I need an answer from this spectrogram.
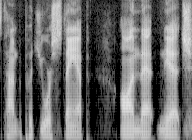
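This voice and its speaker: On a very clean recording with a silent background, a man speaks with a Southern Appalachian accent, the sound dry and close with no echo. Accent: Southern Appalachian US, noticeable. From Southeast Kentucky. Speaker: membership business teacher. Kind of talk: interview. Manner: upbeat.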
